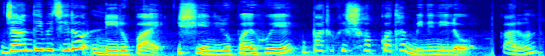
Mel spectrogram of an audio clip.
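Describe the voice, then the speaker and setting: A woman narrating a cartoon story in an expressive storytelling manner. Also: medium pitch, measured pace, slightly rough.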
